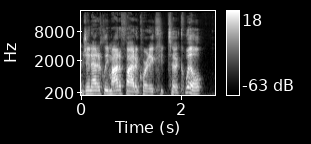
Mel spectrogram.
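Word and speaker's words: Kuiil: a clone he's not genetically modified according to quill it's actually nice getting the pronunciation of his name in this one quill and now we know why he's so he's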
